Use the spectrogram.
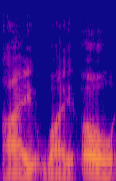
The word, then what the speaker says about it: io: So there's IO I Yo, and I the letters IO.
